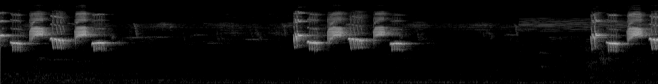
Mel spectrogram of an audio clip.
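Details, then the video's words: Pied myna repeating a harsh call phrase of four buzzy, grating notes with squeaky falling slurs. The phrase comes about every three seconds, with faint scratchy twittering between phrases. "SUARA PANGGILAN JALAK SUREN"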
